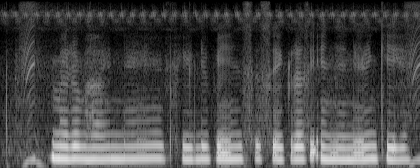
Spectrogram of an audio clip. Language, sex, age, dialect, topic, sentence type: Hindi, female, 18-24, Awadhi Bundeli, agriculture, statement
